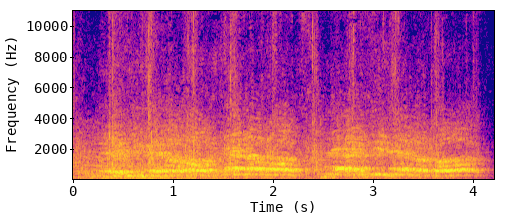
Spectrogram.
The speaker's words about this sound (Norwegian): Der blir det spredd klipp som det her, av fotballsupportere fra et irsk lag som lystig synger 'Lissis In A Box'.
